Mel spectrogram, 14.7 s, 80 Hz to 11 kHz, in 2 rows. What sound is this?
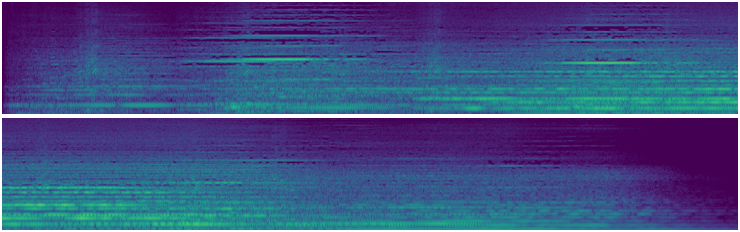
A 14 second fragment of scary music. It could be used to do a soundtrack.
